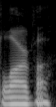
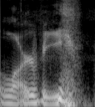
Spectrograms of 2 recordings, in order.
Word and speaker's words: larvae: Of I think it's just larvae. Not Larvey. – Doesn't rhyme with Harvey? – Larvey Dent.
